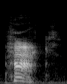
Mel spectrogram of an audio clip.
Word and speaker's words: Packt: So, Humble Bundle has this Java by Pact. That's spelled PACKT.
